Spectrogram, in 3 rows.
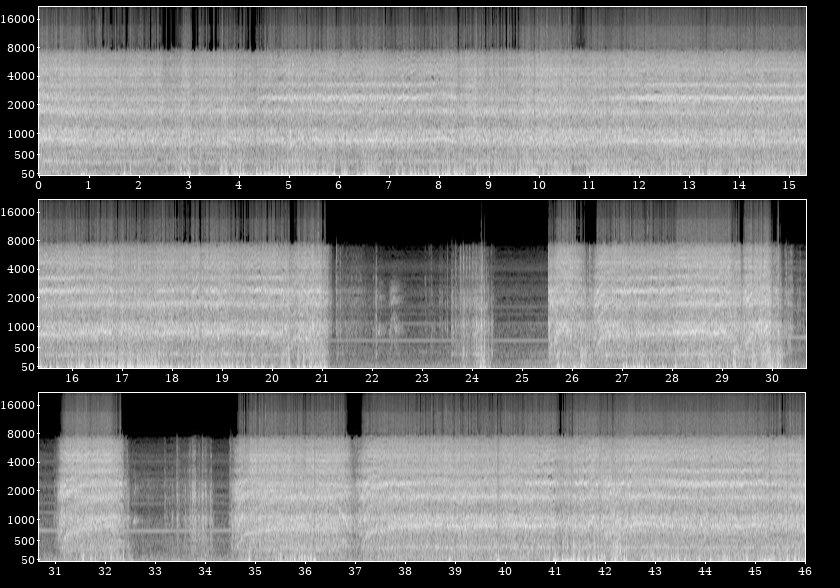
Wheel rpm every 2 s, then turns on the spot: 210, 200, 210, 210, 210, 210, 200, 200, 220, 230, 110, 0, 30, 150, 170, 90, 40, 110, 160, 220, 220, 220, 210.
32-34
